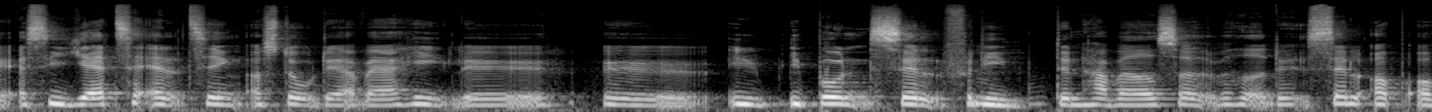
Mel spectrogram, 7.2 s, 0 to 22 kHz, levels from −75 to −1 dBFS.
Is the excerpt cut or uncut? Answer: cut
